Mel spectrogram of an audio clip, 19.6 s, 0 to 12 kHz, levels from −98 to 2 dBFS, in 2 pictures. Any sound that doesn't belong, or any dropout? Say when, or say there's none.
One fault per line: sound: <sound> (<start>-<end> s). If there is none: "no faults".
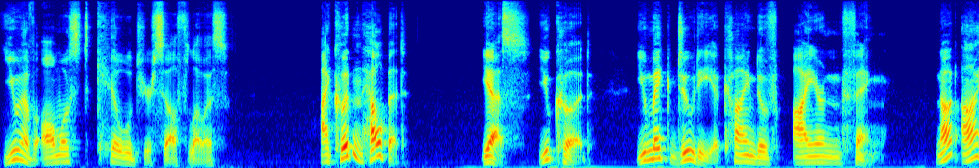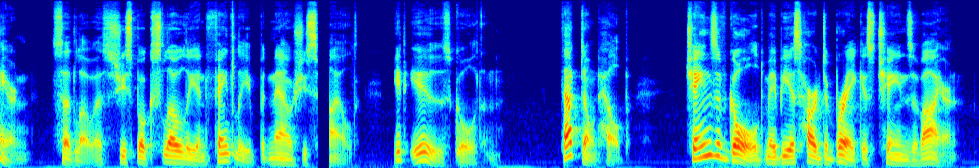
sound: dropout (13.0-13.1 s)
